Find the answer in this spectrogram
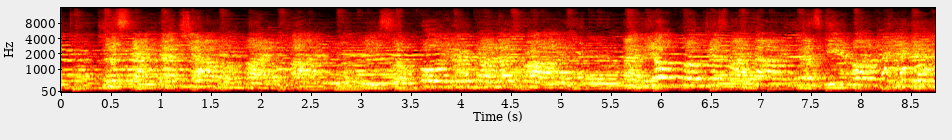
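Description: A group of men singing a comic show tune together with instrumental backing, the sung notes shifting steadily over the accompaniment.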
